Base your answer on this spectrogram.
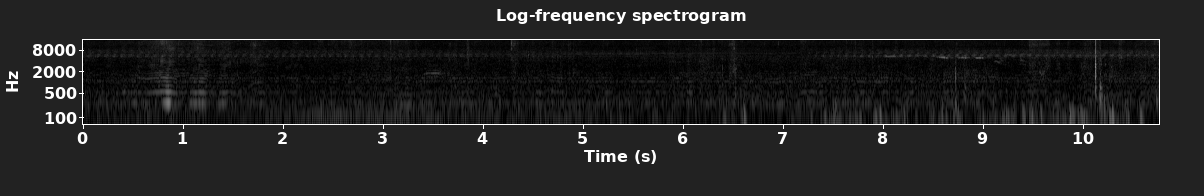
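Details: Honey bees crawling over honeycomb filled with honey give a steady low drone with layered harmonic hum, many wings beating together; a few soft thumps and brief fluctuations in intensity break the continuous swarm sound.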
